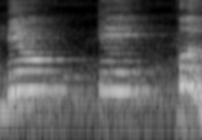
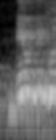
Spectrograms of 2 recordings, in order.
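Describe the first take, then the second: First: "beautiful" very slowly as বিউ, টি, ফুল; three separated beats on "beautiful", long gaps between; split into syllables. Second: Said in the usual way. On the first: Shown as a demonstration. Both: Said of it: "তিনটি".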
